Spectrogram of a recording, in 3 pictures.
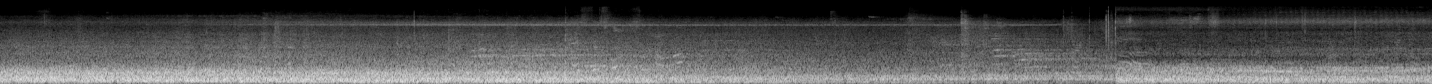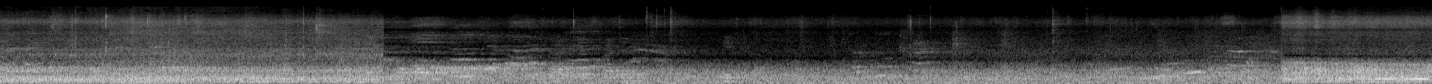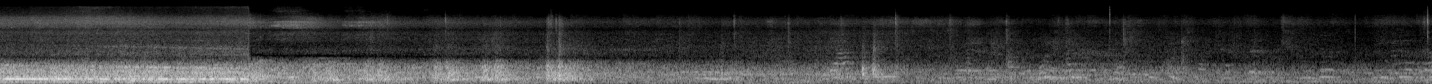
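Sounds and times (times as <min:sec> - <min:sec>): underground train rumbling: 0:00.0 - 0:42.8
low motor hum: 0:11.1 - 0:18.2.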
